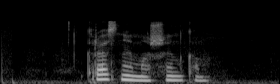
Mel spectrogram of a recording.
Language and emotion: Russian, neutral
